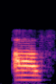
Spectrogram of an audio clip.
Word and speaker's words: ask: sound let us ask instead of we usually say axe or ass but it's ask ask and father harsh harsh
